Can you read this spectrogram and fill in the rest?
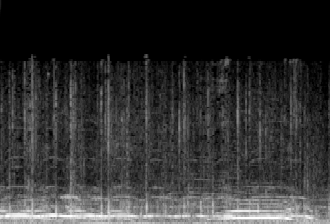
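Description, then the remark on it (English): A roadside crowd at a cycling road race cheers and shouts bravo loudly as riders pass, voices rising and falling in long calls of encouragement over a steady background of chatter and noise. “Lots of bravos from the crowd.”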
